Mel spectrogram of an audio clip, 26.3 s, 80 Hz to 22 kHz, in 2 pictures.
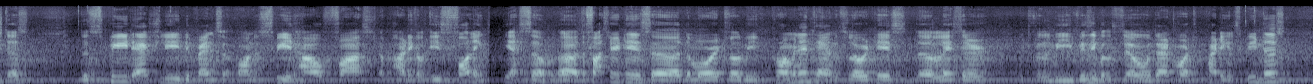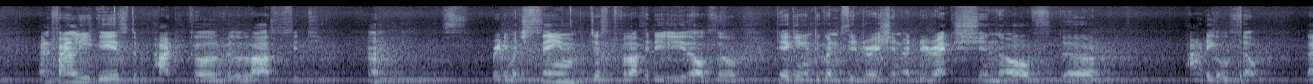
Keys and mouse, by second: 0.9-3.7 drag, 13.6-17.3 drag.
